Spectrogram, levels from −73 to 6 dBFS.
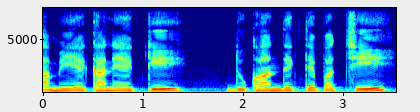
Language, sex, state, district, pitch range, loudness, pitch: Bengali, male, Assam, Hailakandi, 150-160 Hz, -14 LUFS, 155 Hz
